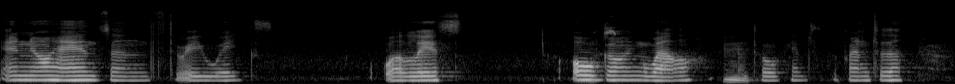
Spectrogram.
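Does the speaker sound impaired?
Yes: Friedreich's ataxia; cannot speak if quiet.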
